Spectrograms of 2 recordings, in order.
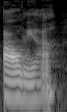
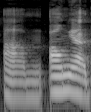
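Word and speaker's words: Áine: And it's so funny because yesterday in one of my journeys, I was connecting with the goddess Aunia. And Aunia, it's spelled A-I-N-E.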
